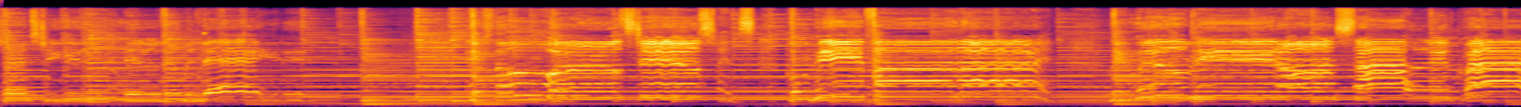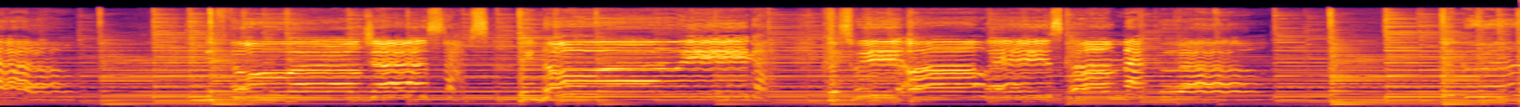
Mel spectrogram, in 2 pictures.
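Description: Acoustic guitar strummed under three women singing together in close vocal harmony, a live acoustic song performance.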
